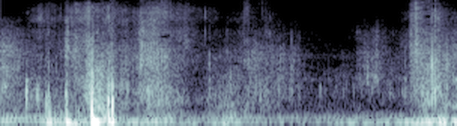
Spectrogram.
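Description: Footsteps close by, a few short low thumps with the heaviest about half a second in, then quieter.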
